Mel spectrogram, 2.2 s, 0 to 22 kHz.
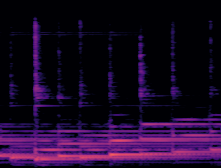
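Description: Stainless steel 10-note handpan tuned to D Kurd, played with the hands: about six struck notes in quick succession, each ringing on and overlapping the next.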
